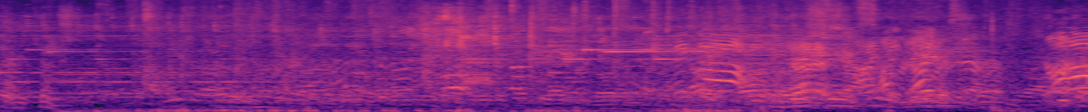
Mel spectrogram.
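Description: Open-air shouts of players and onlookers at an amateur football match, with a call of "Bliže!" ("Closer!") near the end, over a low rumble in the first few seconds.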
